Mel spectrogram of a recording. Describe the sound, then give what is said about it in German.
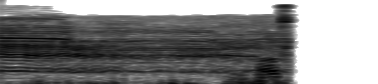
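A sheep from a shepherd's flock gives one long, wavering bleat lasting about a second and a half, loud, then cuts off into silence. “Aber solange es meinen Schafen gut geht und ja, ich bin gesund, ich bin eigentlich ganz glücklich, mir fehlt nichts.”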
